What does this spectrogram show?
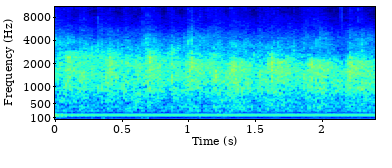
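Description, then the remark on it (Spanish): An audience applauds loudly, a dense, steady wash of many hands clapping continuously with no gaps, accompanied by a low, constant hum underneath. “Vamos, del otro aplauso fuerte.”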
